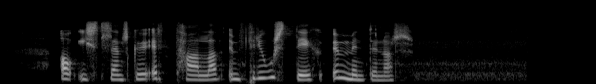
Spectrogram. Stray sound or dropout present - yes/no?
no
